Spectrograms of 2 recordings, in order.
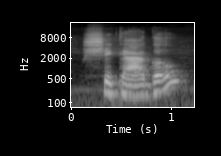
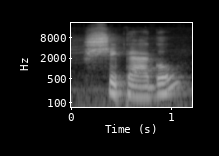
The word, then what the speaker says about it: Chicago: more words that are spelled to eat and pronounce touch so you need to learn them by heart Chicago Chicago Champaign parachute parachute Michigan Michigan brochure brochure chandelier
